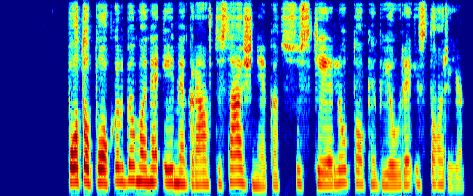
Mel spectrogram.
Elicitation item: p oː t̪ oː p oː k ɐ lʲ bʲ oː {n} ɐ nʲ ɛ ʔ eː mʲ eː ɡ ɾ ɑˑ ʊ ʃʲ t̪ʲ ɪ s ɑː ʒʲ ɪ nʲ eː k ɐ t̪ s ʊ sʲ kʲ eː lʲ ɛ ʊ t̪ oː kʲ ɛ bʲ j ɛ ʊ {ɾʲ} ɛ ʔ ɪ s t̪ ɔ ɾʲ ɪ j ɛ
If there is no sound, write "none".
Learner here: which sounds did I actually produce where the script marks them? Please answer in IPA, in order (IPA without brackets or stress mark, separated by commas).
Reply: m, ɾʲ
